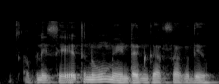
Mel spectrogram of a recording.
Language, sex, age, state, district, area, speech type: Punjabi, male, 30-45, Punjab, Amritsar, urban, spontaneous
